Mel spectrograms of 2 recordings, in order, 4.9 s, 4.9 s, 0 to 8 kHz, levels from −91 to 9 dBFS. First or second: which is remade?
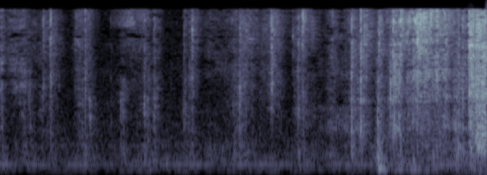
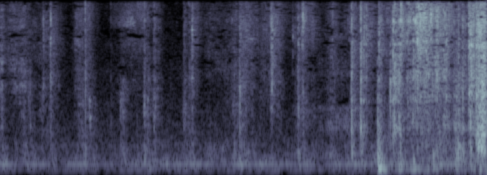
first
